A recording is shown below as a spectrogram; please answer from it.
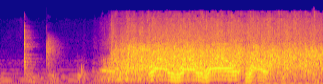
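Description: Two sharp clicks of snooker balls about half a second apart, a stroke played on the table, then loud audience applause that breaks out about two seconds in and runs on.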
